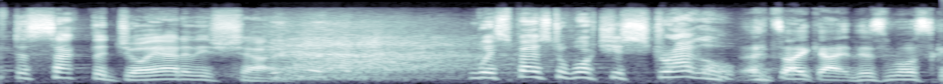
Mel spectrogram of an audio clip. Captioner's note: laughter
